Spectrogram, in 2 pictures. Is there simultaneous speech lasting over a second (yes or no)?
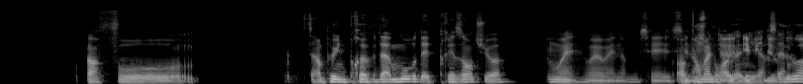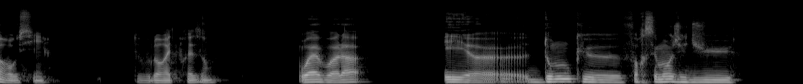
yes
